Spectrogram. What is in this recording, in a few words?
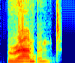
"rampant", Indian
